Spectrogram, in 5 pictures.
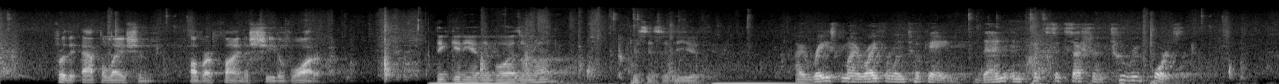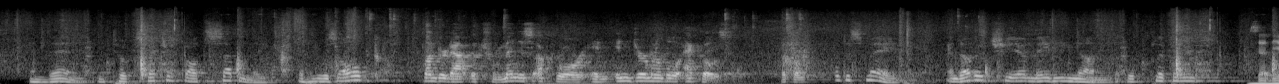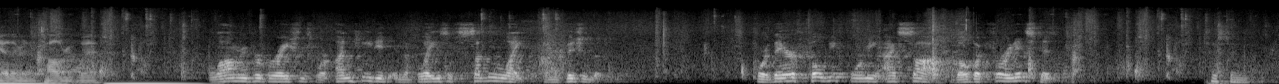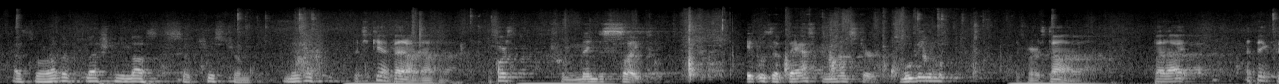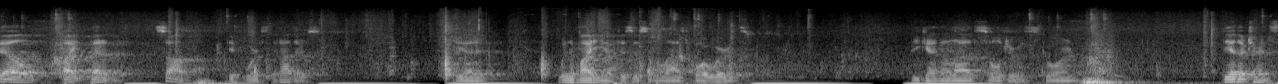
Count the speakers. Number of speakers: four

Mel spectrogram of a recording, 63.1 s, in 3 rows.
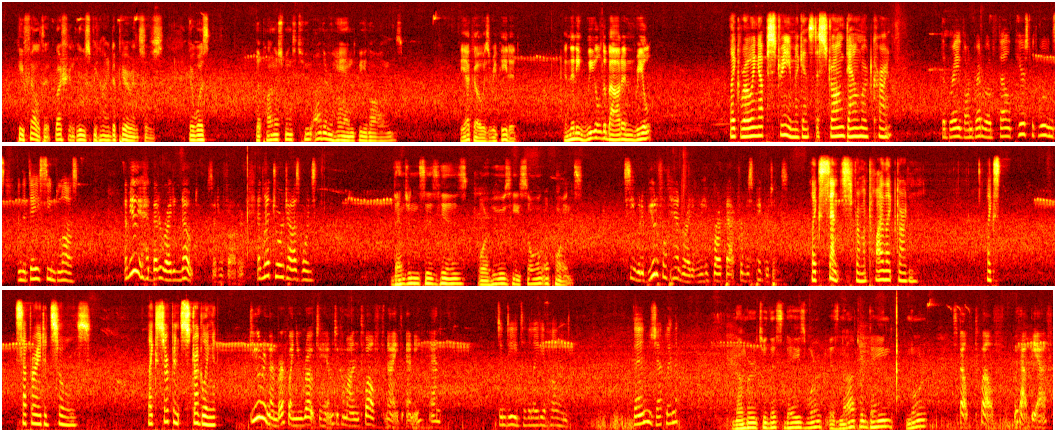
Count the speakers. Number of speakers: six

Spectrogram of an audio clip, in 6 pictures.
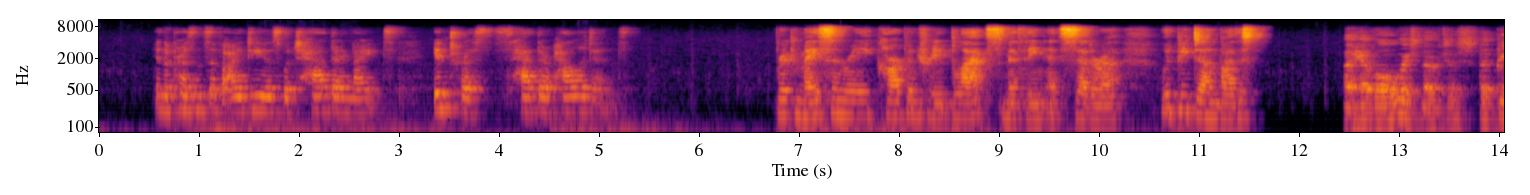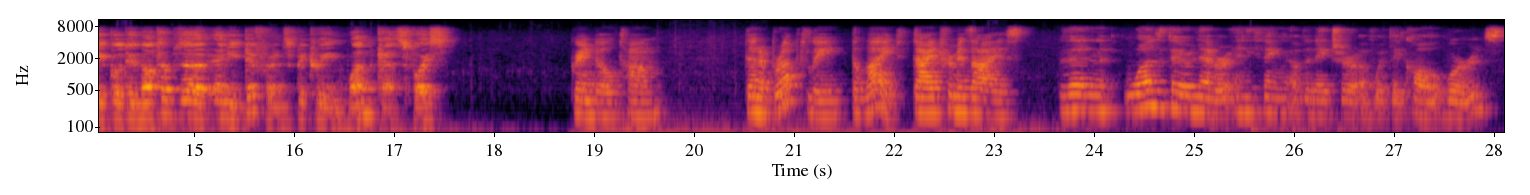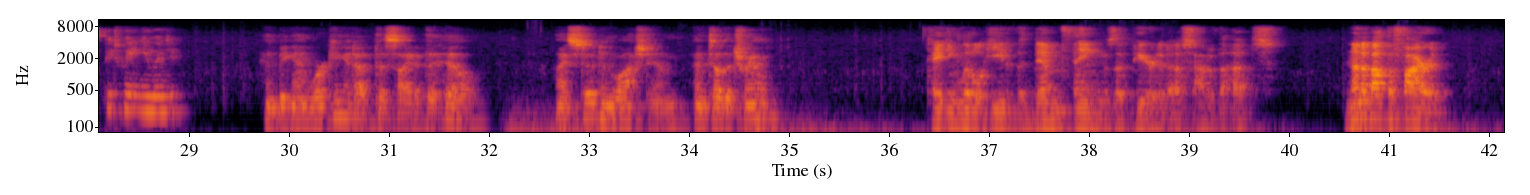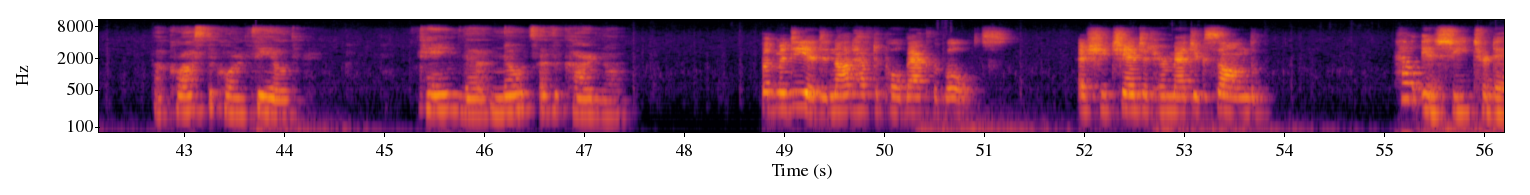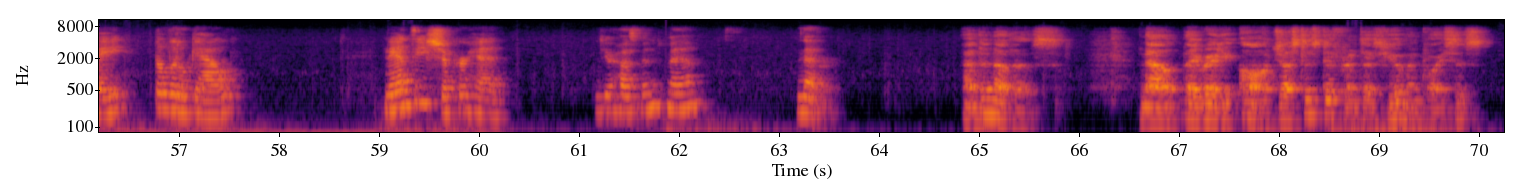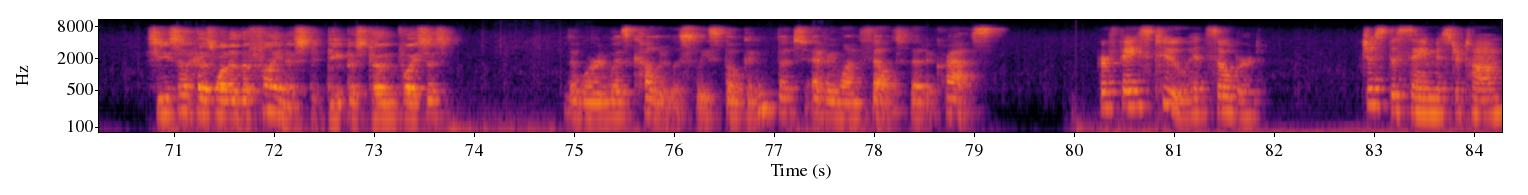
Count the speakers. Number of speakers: nine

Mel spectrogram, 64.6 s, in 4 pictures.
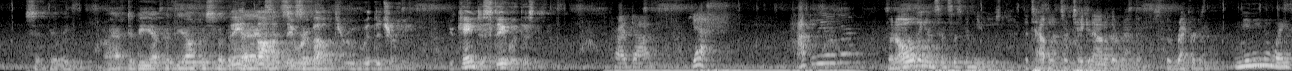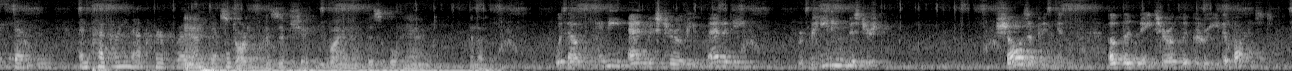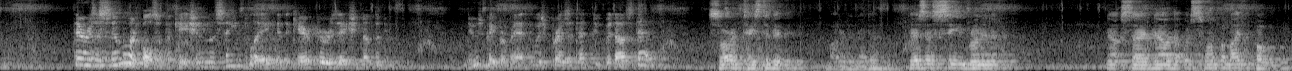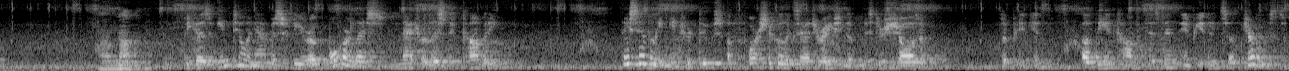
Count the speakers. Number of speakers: seven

